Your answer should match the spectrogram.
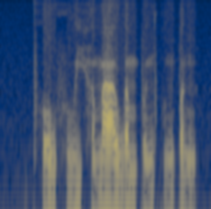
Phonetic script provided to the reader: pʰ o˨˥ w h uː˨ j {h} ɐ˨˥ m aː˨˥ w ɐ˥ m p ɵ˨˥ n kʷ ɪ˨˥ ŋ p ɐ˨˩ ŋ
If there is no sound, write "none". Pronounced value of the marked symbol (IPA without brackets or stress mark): h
